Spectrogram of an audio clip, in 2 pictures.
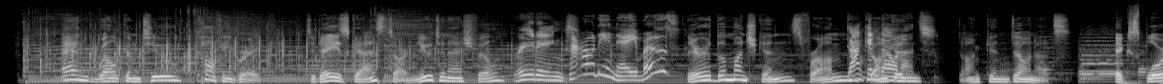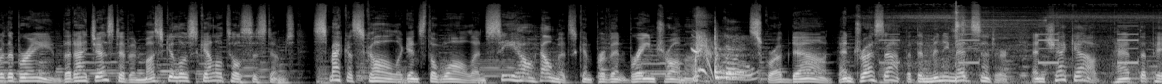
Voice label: male; Spotland Productions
